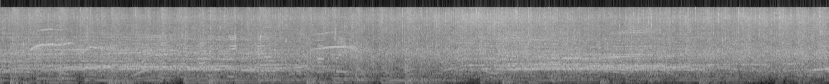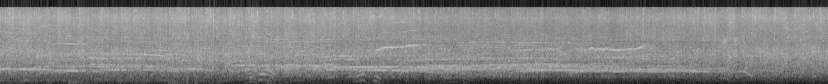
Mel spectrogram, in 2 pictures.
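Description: Studio audience applauding and cheering, with a few whoops. Music plays under the applause for the first half and then stops.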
